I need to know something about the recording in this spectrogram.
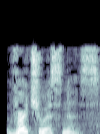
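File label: "virtuousness", English, British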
